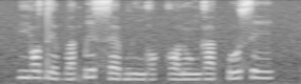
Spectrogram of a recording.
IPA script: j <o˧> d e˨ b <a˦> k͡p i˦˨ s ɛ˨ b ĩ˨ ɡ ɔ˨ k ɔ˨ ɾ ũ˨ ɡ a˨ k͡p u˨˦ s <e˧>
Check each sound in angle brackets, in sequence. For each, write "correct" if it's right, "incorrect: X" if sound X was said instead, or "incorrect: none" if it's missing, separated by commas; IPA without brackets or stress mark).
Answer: incorrect: ɔ˧, incorrect: a˨˦, incorrect: i˧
